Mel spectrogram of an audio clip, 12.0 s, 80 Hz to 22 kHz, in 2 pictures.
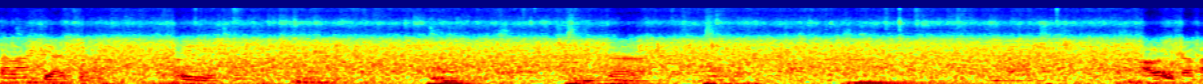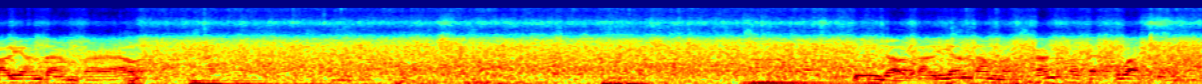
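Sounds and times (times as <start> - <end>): background music with bass line: 0.0 - 12.0
rain hissing: 0.0 - 12.0.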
